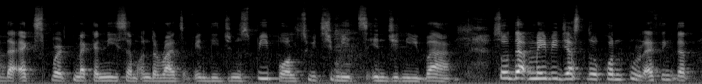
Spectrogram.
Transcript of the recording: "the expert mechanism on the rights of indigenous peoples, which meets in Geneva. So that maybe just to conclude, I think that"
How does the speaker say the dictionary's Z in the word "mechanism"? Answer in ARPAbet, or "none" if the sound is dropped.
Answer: S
